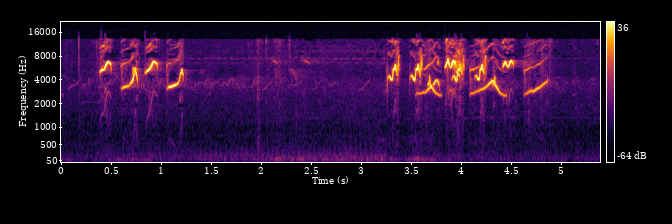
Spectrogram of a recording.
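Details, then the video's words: Cinereous tit whistling a short run of four high notes, then after a pause a longer, more varied phrase with down-slurred whistles. "SUARA BURUNG GELATIK BATU"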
